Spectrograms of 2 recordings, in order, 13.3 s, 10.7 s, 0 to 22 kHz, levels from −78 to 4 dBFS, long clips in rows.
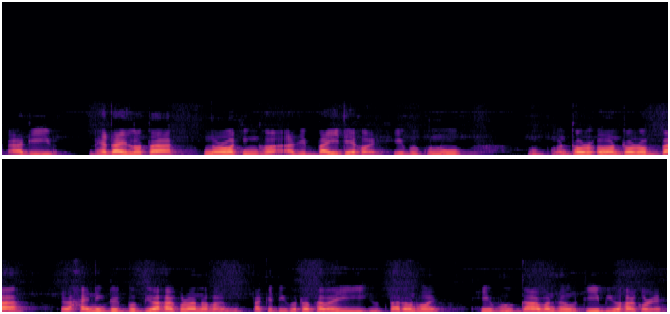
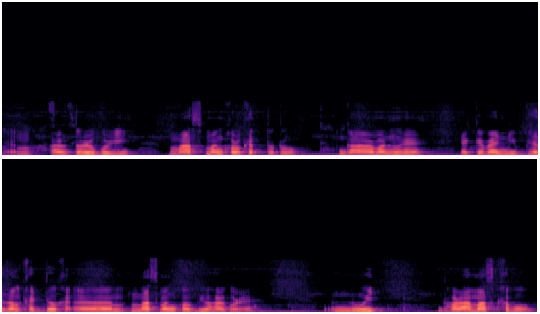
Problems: constant background noise, background conversations at intervals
